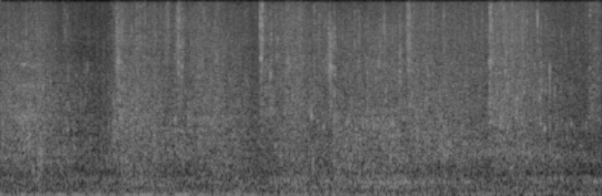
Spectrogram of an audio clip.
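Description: Water swishes and splashes as someone wades through it.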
